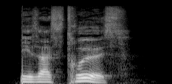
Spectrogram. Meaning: disastrous
- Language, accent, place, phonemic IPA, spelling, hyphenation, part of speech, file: German, Germany, Berlin, /dezasˈtrøːs/, desaströs, de‧sas‧trös, adjective, De-desaströs.ogg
